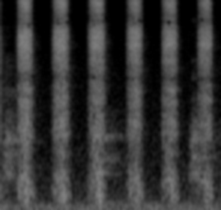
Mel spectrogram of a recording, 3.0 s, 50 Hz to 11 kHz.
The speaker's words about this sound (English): We're going to do 8 inhales through our nose quickly.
